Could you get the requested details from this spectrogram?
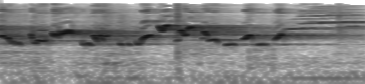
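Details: Actively singing white-rumped shama, morning masteran training recording: a rich, fast tumble of varied whistled phrases that slide up and down, with a sharp click partway through.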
